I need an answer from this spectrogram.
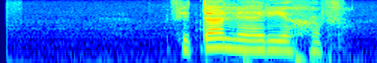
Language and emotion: Russian, neutral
